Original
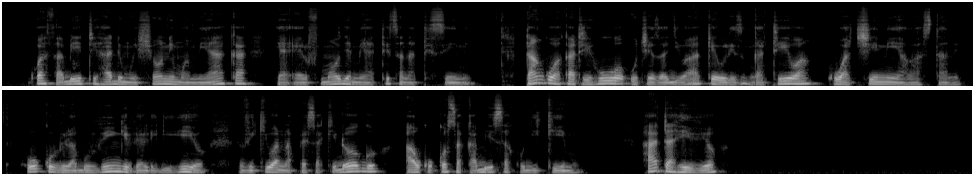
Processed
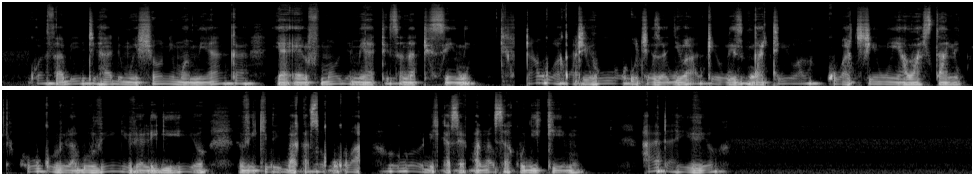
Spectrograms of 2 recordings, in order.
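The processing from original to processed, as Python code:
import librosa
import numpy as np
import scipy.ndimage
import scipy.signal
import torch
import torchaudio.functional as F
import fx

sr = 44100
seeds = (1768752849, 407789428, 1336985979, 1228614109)

y = fx.bell_lfo(x, sr, hz=3.8, low_hz=460.0, high_hz=3100.0, db=13, at=(4.08, 10.07))
y = fx.edit(y, sr, fx.reverse_span(start_s=12.41, length_s=2.22), tone=tone)
y = fx.dynamic_eq(y, sr, hz=110.0, q=0.86, threshold_db=-41.0, ratio=4.0, max_db=7)
y = fx.over_compress(y, sr, threshold_db=-30.0, ratio=-0.5)
y = y * 10.0 ** (6.5 / 20.0)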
